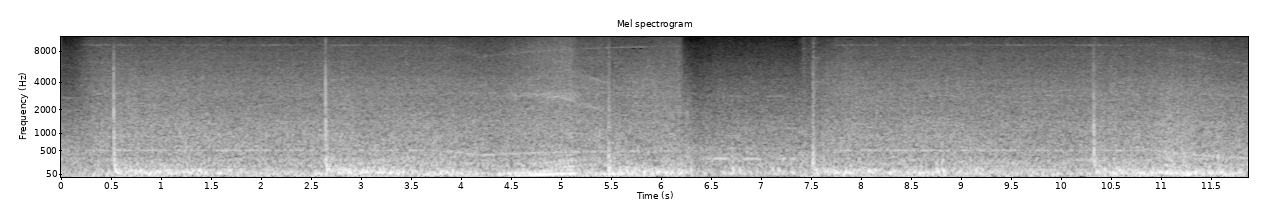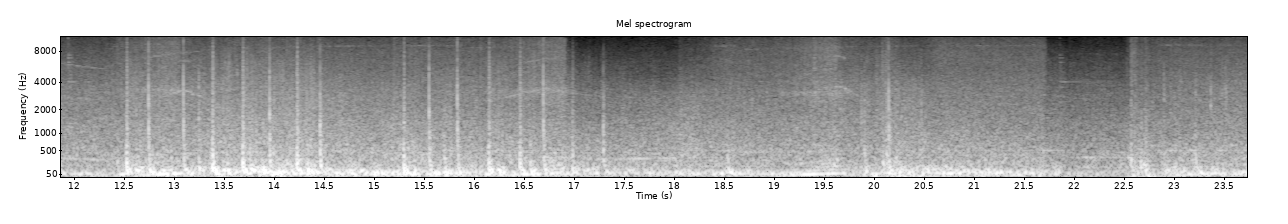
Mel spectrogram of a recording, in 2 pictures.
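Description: Tank tracks clank and squeal over the ground.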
